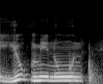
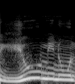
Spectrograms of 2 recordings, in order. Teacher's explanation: बाज़ क़िराअतों में युमिनून को यूमिनून पढ़ा जाता है, यानी वहाँ पर इस हमज़ा को नहीं पढ़ा जाता, उस वाव को पढ़ा जाता है, उस कुर्सी को पढ़ा जाता है।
